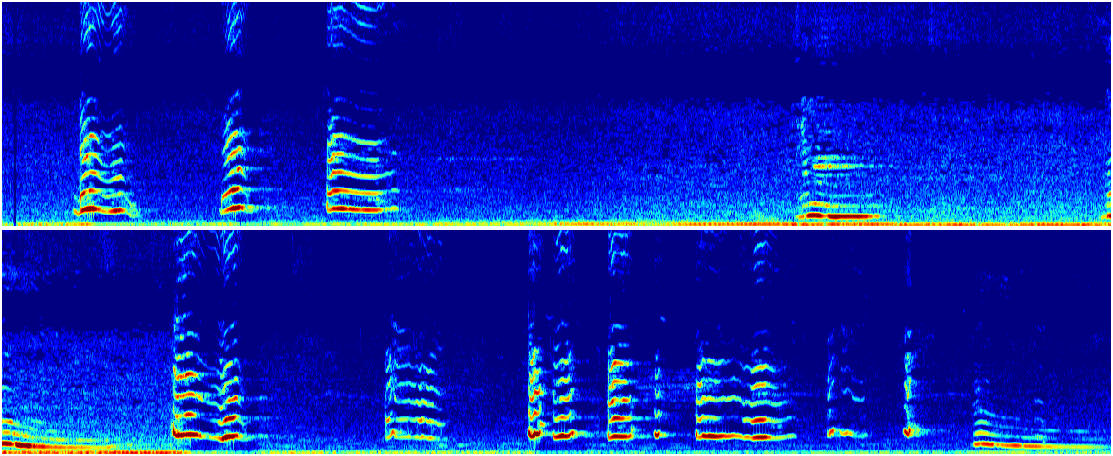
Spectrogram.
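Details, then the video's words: A male beagle puppy, described as a drama queen, gives high, wavering yelps and short howls that slide downward in pitch. "Beagle puppy Titch - the drama queen - Cute sounds of Beagle puppy"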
